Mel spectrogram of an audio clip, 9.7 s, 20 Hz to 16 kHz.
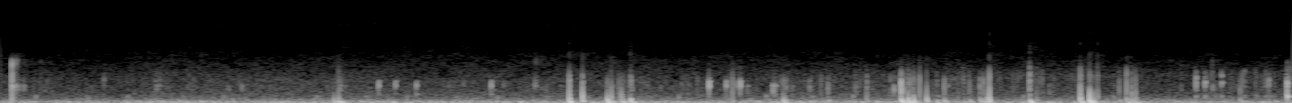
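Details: Low gurgling rumbles and bubbling pops from a female's belly after an 18-hour fast; ordinary stomach growling (borborygmi) on an empty stomach.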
